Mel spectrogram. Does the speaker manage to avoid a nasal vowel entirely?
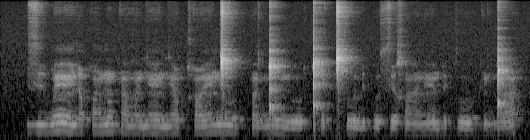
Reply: no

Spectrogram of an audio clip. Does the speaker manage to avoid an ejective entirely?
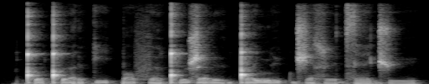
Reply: no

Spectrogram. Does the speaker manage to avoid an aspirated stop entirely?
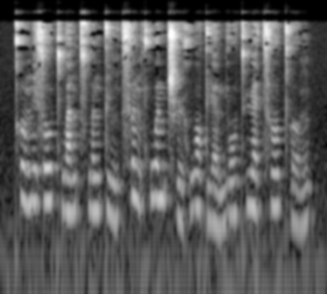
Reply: no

